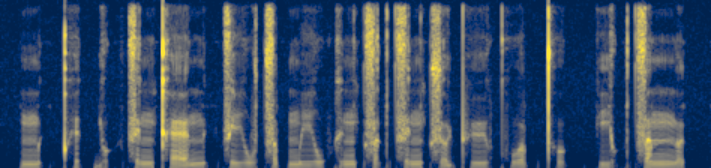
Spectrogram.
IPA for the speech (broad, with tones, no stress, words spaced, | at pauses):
mɪ˨˥k̚ pʰɪ˧k̚jʊ˨˥k̚sɪ˨ŋ kʰɛː˨˩n̪ɪ˨k̚siː˨˧w t͡sɐ˧p̚miː˧wkɪ˥ŋ t͡sɐ˧k̚t͡sɪ˥ŋ t͡sɵ˨˩ɥ pʰyː˧kʷʰœː˥p̚t̪ʰʊ˧k̚ | jʊ˨k̚t͡sɐ˥n n̪ɵ˨t̚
